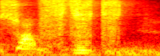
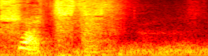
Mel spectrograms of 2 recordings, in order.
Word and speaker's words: Swatfh: Il s'appelle Soit... Non, Soit... Ça s'écrit S-W-A-T-F-H. Oui, donc Soit...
